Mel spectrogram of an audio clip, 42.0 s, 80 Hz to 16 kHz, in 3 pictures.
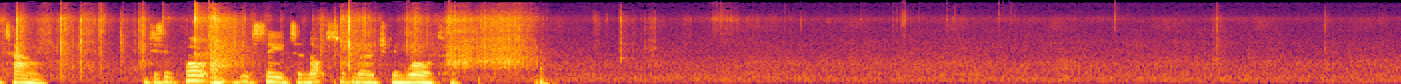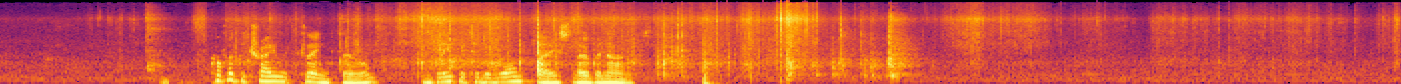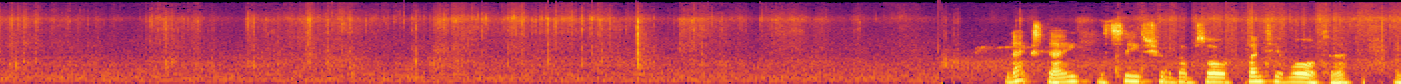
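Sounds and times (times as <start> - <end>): seeds ticking: 0.0 - 5.5, 16.0 - 28.5, 37.4 - 42.0
cling film crinkling: 0.0 - 7.4, 15.2 - 36.8, 38.2 - 42.0
rustle of handling: 0.0 - 8.2, 14.8 - 42.0.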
